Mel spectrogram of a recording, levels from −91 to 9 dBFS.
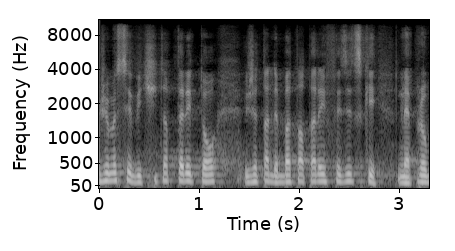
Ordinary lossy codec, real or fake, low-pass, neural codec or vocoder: AAC, 48 kbps; fake; 9.9 kHz; codec, 24 kHz, 1.2 kbps, DualCodec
